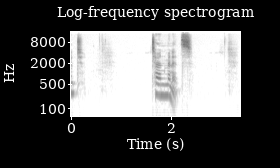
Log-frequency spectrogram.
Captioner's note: speaking French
